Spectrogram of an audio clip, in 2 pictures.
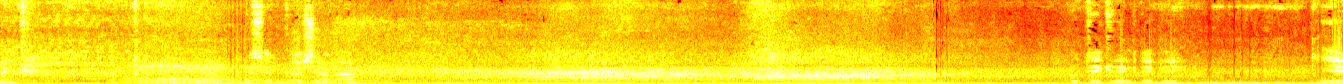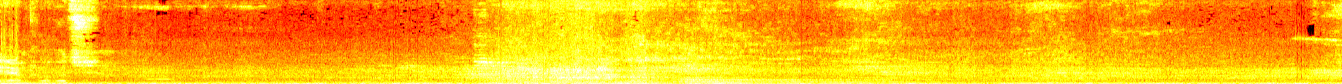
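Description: Tyres roll and rumble on the road, heard from inside a car.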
